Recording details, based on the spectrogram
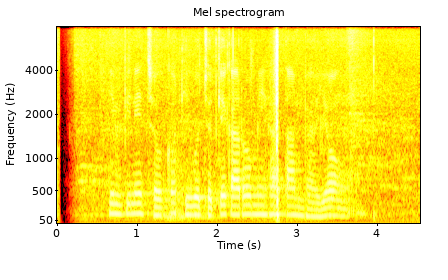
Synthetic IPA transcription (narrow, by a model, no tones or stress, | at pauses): impined̥ʒ̥ɔ̤kɔd̪̥i̤wud̥ʒ̥ṳt̪̚kekaɾomiɦat̪amba̤jɔŋ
